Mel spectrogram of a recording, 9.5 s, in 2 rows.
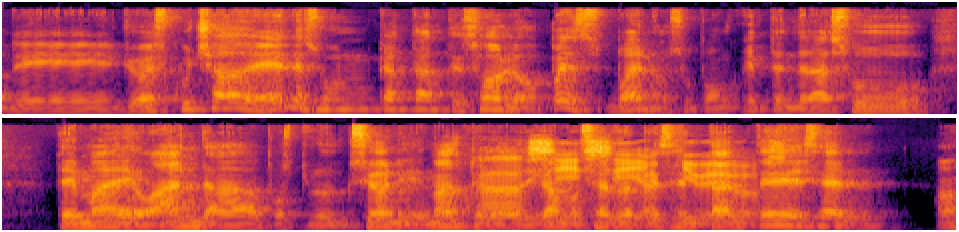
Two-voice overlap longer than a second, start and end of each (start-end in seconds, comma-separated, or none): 7.1-8.8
